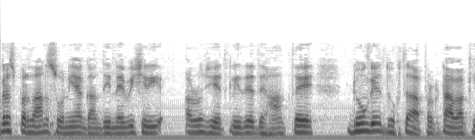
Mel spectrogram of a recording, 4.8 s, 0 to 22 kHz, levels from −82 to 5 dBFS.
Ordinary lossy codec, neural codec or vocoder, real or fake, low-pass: none; none; real; 7.2 kHz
